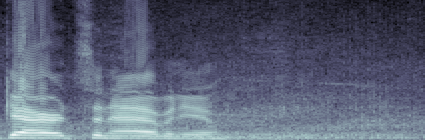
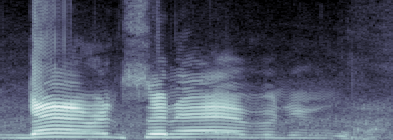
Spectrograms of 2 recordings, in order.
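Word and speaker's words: Garretson Avenue: a certain way and he used to say it like Gar Avenue. He took his dog all the way down the block. He went all the way down to Garrison Avenue. I said, "What the hell you doing over there?"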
